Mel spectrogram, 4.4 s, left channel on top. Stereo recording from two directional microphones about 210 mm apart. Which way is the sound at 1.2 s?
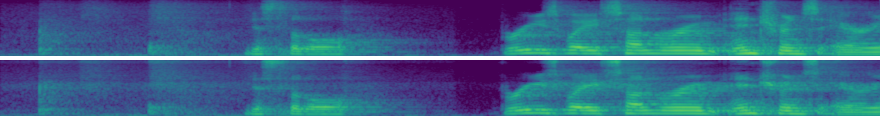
5° left (ahead or behind).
